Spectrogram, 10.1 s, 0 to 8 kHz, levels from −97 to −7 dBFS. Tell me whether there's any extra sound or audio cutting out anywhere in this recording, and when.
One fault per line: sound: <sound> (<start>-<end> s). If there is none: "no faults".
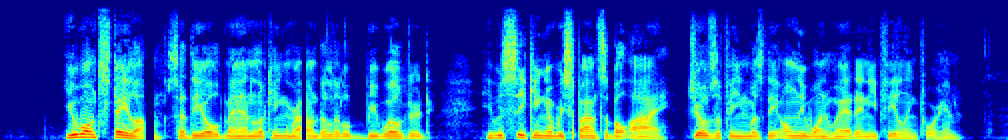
sound: dropout (1.4-1.6 s)
sound: dropout (3.0-3.1 s)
